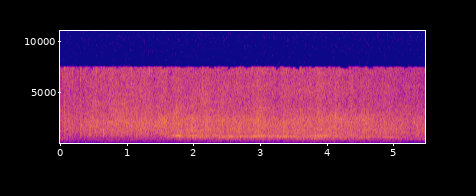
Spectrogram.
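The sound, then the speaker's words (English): An audience applauds, a dense, steady wash of many hands clapping at once that holds at an even loudness for the whole stretch, with no distinct voices standing out. “Clap your hands for me.”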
